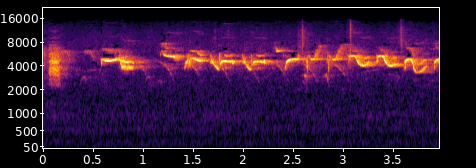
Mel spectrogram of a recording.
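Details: Eurasian siskin, Carduelis spinus, a small finch: a high, thin twittering run of wheezy, trilled notes sitting well above the low range, continuous through about four seconds with a few sharp clicks near the end.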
